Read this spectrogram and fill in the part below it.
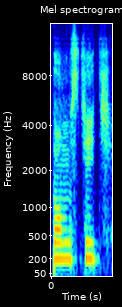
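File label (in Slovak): "pomstiť", Slovak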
